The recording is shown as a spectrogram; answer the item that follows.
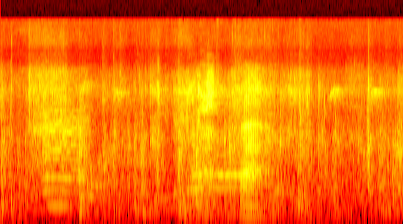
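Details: Sheep at an evening feeding, bleating in wavering harmonic calls around one second and three seconds, with people talking and background chatter throughout.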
